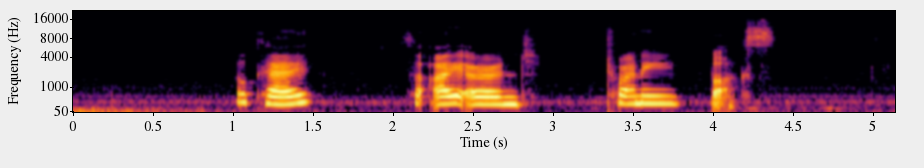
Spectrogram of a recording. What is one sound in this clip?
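A young woman speaks playfully and close into a microphone.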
